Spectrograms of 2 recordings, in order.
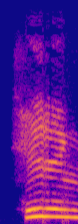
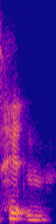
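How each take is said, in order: First: The ending is said with a full 'ing' sound. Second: The ending is said as 'in', g dropped.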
